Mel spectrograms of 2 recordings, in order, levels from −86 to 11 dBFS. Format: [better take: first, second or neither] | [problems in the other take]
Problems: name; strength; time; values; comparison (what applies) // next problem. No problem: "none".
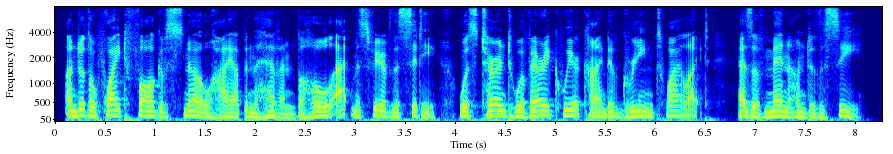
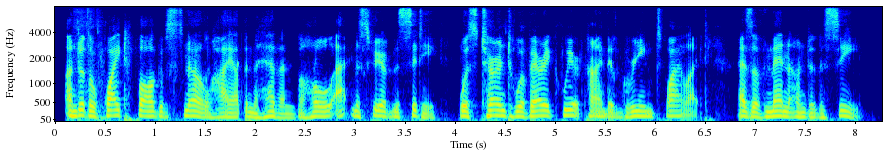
first | noise reduction (neural mask model DeepFilterNet 3)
